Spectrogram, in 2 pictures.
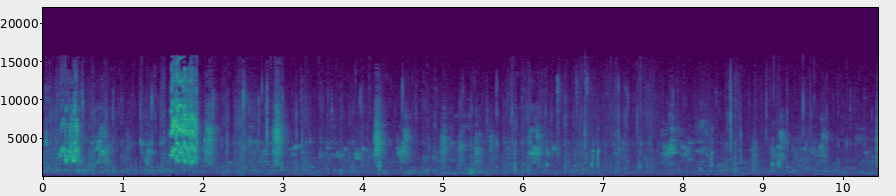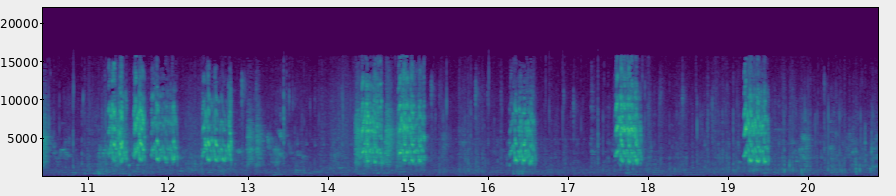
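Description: A budgerigar chick being spoon-fed: short hissing bursts come and go, one early, a cluster a little past the middle and several more toward the end, over faint soft clicking.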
